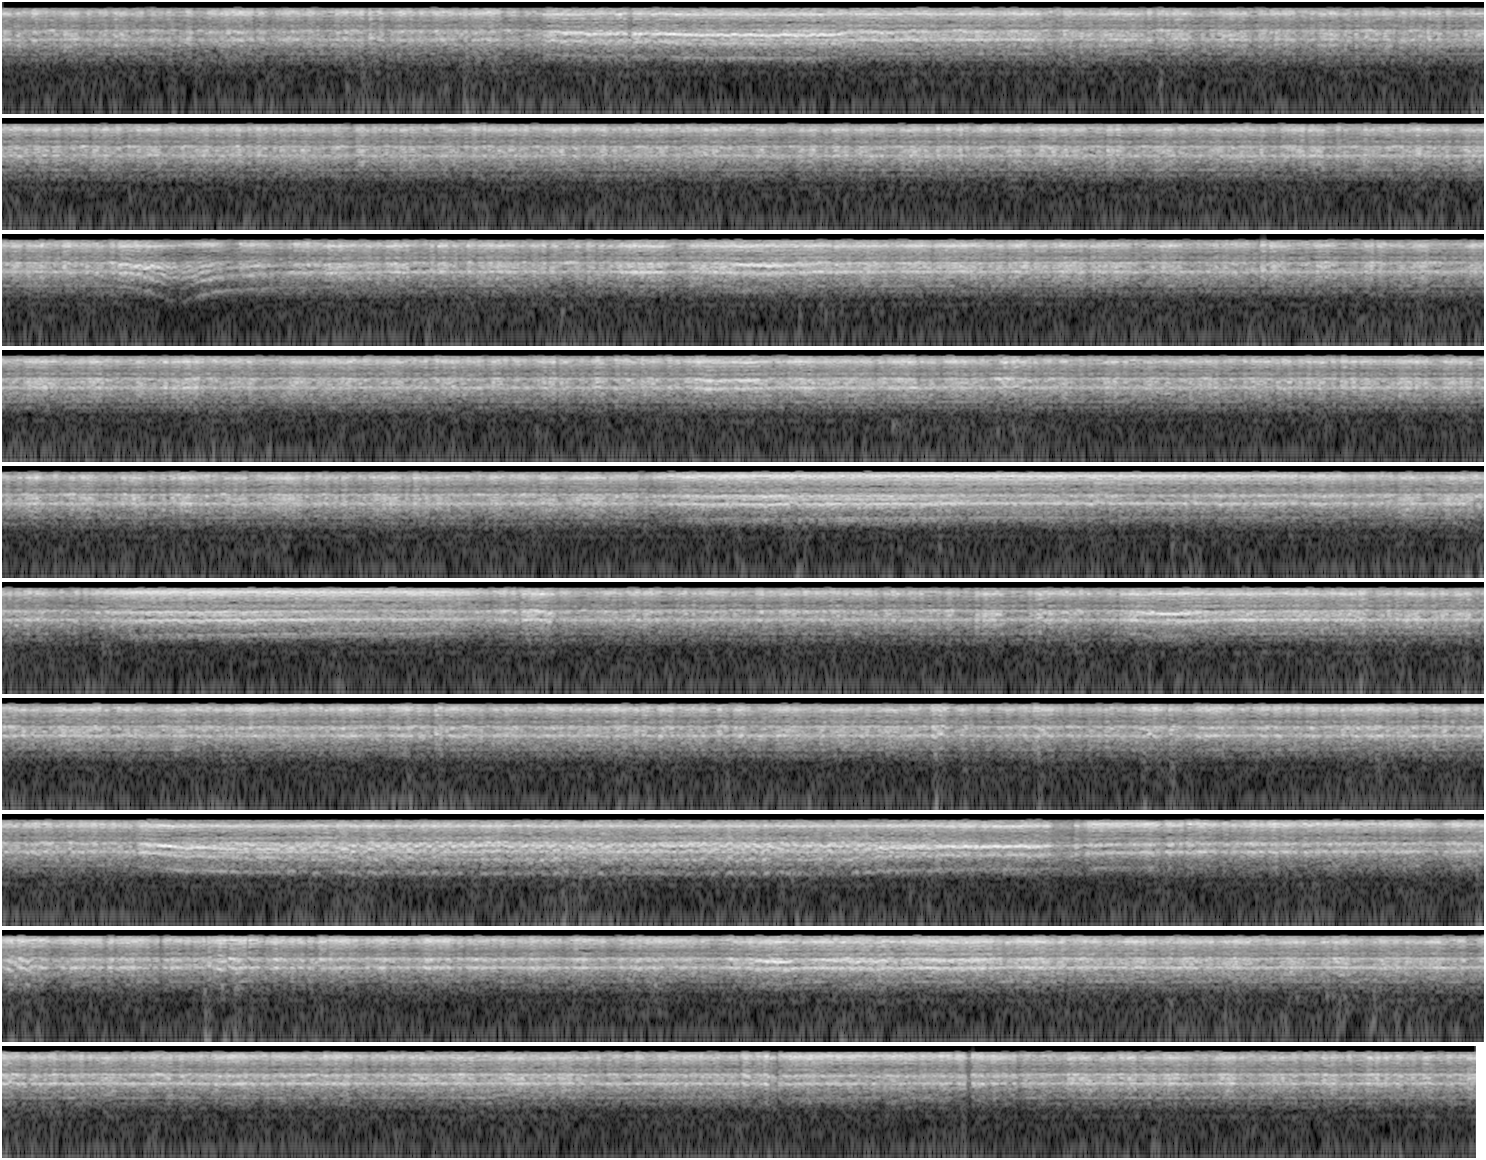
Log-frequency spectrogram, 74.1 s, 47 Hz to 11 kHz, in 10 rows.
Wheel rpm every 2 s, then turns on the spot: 230, 220, 220, 230, 230, 240, 240, 210, 200, 230, 230, 230, 230, 230, 230, 230, 230, 220, 230, 220, 230, 230, 230, 230, 230, 230, 220, 200, 200, 230, 230, 230, 230, 230, 230, 230, 230.
none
